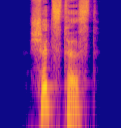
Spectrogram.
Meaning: inflection of schützen: 1. second-person singular preterite 2. second-person singular subjunctive II
- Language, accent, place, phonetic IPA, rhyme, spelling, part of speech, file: German, Germany, Berlin, [ˈʃʏt͡stəst], -ʏt͡stəst, schütztest, verb, De-schütztest.ogg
